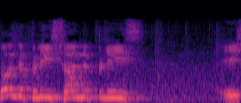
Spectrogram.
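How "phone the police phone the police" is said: high, raised shouting. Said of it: "shouting at Reva".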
